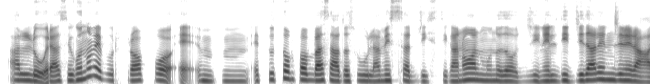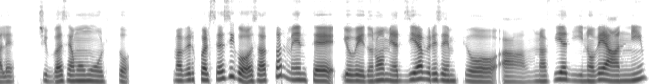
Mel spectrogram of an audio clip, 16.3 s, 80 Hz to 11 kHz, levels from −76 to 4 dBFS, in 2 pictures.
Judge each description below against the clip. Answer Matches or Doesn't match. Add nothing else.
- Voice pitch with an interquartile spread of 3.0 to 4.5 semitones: Doesn't match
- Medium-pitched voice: Matches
